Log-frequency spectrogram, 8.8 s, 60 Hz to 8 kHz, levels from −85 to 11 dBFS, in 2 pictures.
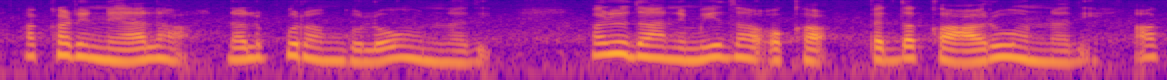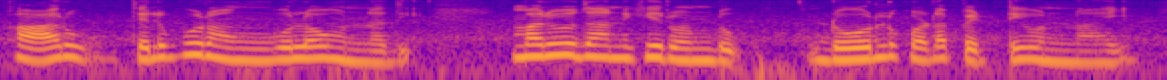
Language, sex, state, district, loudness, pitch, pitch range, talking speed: Telugu, female, Telangana, Hyderabad, -17 LUFS, 220 Hz, 205-245 Hz, 165 wpm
